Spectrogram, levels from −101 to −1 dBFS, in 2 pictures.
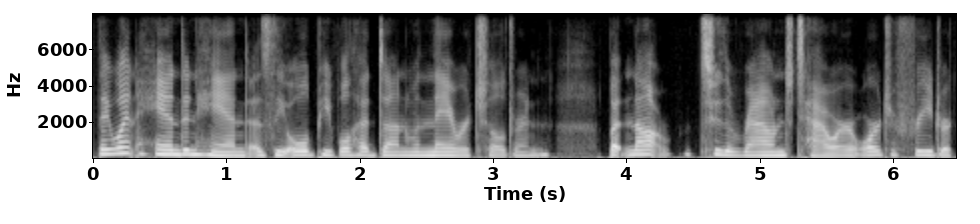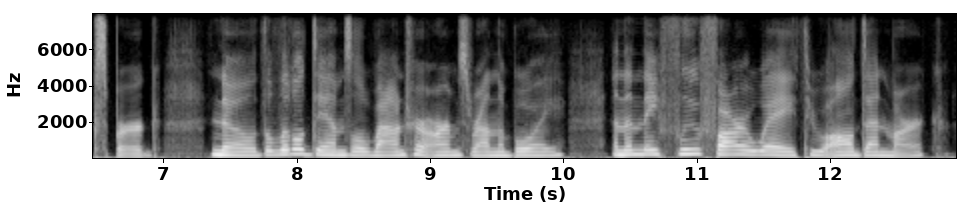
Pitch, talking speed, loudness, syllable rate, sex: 205 Hz, 200 wpm, -18 LUFS, 4.8 syllables/s, female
